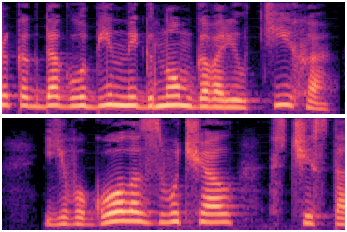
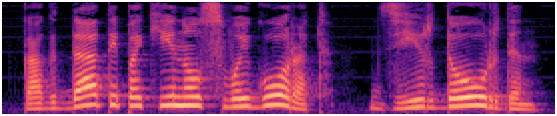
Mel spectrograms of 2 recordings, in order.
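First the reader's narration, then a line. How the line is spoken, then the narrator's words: Soft question. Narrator (Russian): мягко спросил Белвар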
